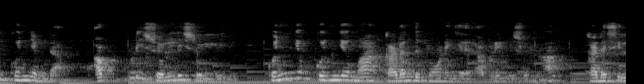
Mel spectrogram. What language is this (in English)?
Tamil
